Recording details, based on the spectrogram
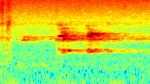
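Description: A squirrel hunting dog barking in the woods, faint and distant, with a couple of drawn-out yelping barks in quick succession.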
